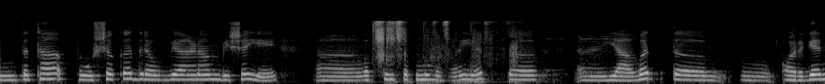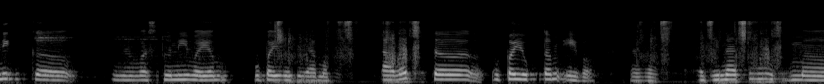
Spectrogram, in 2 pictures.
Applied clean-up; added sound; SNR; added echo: neural mask model RNNoise.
